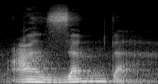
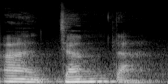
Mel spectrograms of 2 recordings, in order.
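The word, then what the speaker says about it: عزمت: Semisal kata azamta. Terlihat zai, azamta. Nah, kalau kita membacanya ajamta. Nah, sudah terdengar sangat berbeda, apalagi artinya.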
